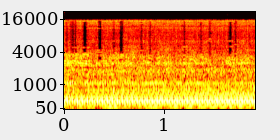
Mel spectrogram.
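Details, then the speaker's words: Salvaged roadside microwave powered on: rough, buzzy low hum over steady drone; transformer seems to work but cooling fan sounds awful, bad fan suspected. "This one's got a bad fan. They both power up and work, so that's a good sign. At least the transformers sound like they're working. Listen to this fan. It sounds awful."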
